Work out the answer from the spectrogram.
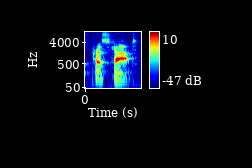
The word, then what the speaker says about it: Prescott: Scots H kidding the internet told me it's Prescott in ter pronunciation and his profile says Louisiana Pride Mississippi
